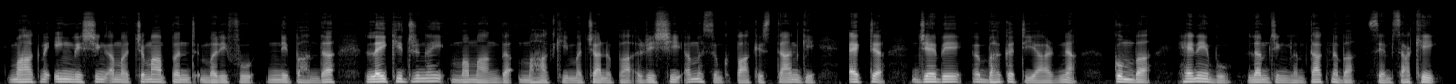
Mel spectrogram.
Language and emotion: Manipuri, neutral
